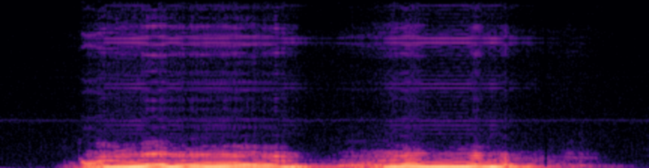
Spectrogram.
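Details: A bull on a farm gives two long, deep, steady moos, each about one and a half seconds, with a short pause between them and no other sounds.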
